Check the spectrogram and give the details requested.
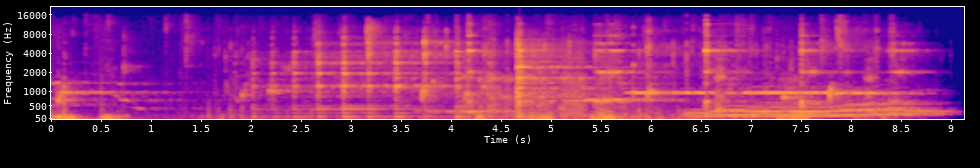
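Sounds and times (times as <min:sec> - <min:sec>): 
dry crypt echoes: 0:01.9 - 0:09.0.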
